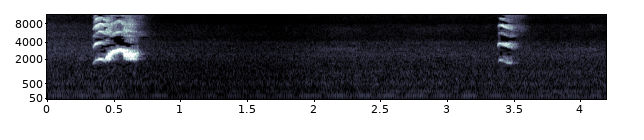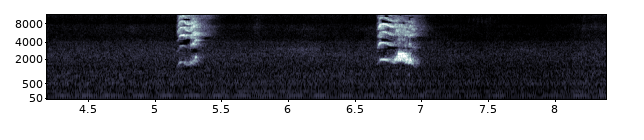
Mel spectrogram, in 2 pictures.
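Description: A cat meowing: four short, high-pitched meows a second or two apart, the first and last the loudest.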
